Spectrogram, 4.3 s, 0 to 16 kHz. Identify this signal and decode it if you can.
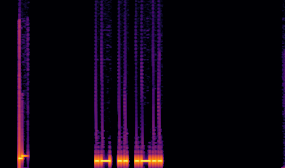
Morse code, heard as a keyed tone, about 28 wpm, 700 Hz. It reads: AIL
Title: USA Call Sign Postfixes - 3 Letters 28wpm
